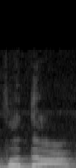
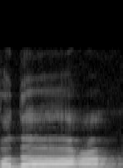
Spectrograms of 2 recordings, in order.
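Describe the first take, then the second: First: The second syllable is said quickly and short. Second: The second syllable's vowel is stretched long. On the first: The speaker calls it right. "दाल जल्दी पढ़ी जाएगी" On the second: The speaker calls it wrong. "उसने पढ़ा वदा तो दाल को खींच दिया"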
